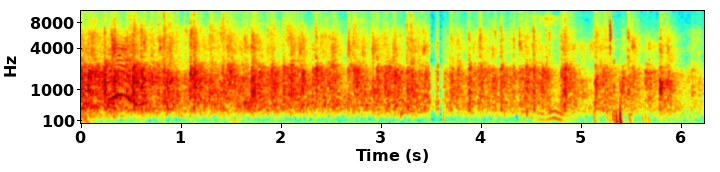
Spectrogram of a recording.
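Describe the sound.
An audience bursts into sustained applause for God, the one who overcomes every trial, a dense wash of many hands clapping steadily for several seconds, with faint voices and cheers mixed into the noise.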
